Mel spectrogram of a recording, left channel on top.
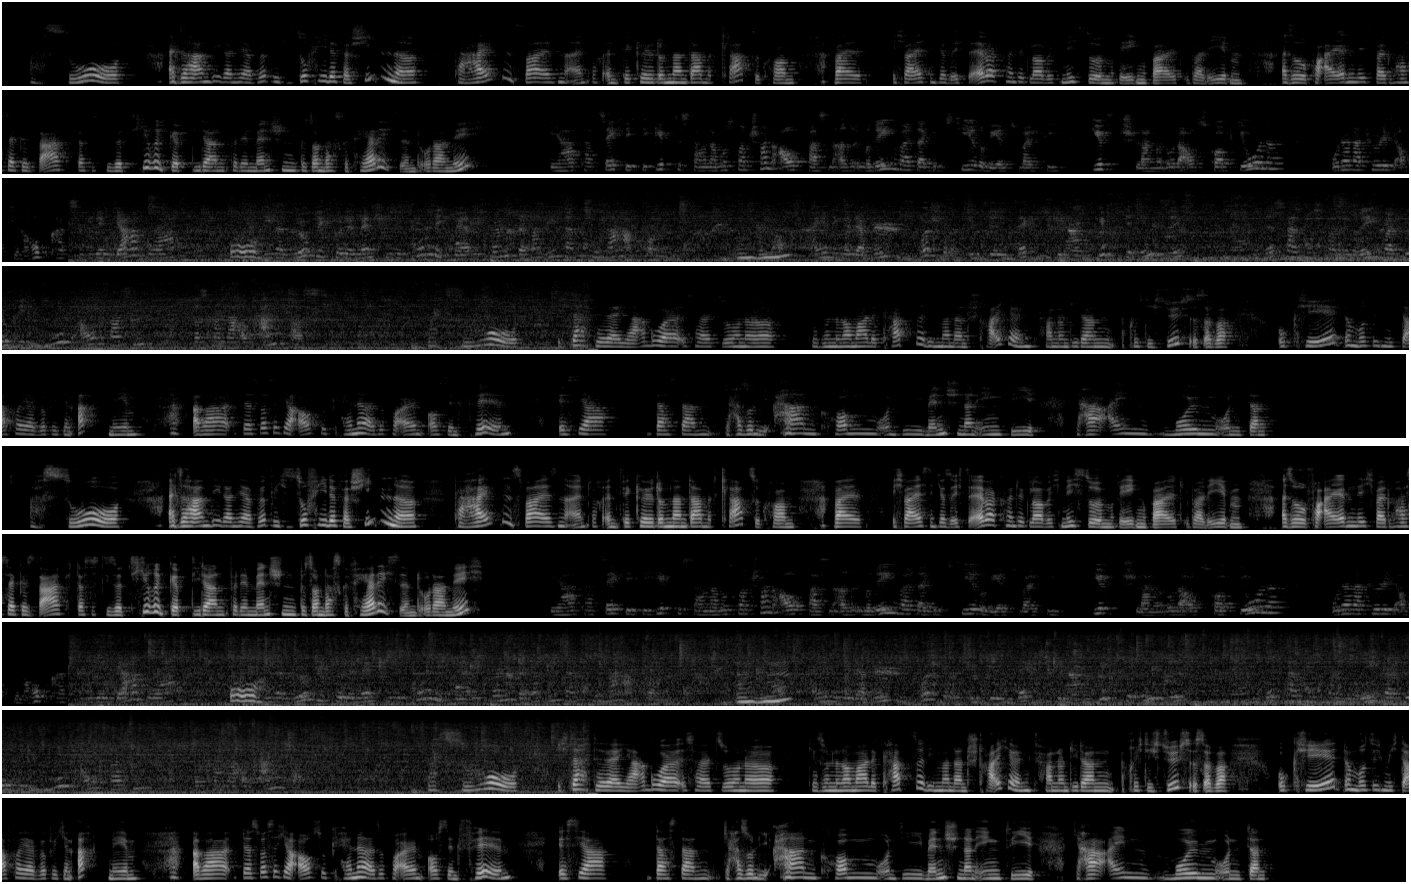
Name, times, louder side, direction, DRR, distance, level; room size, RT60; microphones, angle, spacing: voice 1, 0.3-8.6 8.9-18.9 30.4-30.8 35.5-36.0 46.5-49.9 50.3-62.3 62.8-68.9, right 7 dB, 65° right, 13 dB, 0.3 m, -35 dB
voice 2, 19.5-29.9 30.5-34.8 35.7-40.0 40.6-45.5, left 1 dB, 70° left, -2 dB, 3.0 m, -50 dB
Rain, 28.8-48.1, right 3 dB, 35° right, 2.3 m, -49 dB
sound 1, 29.1-47.1, left 1 dB, 30° left, 2.4 m, -54 dB
8.3 x 5.7 x 6.7 m, 0.36 s
head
